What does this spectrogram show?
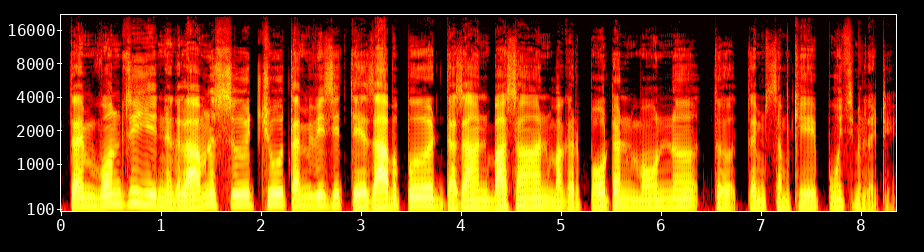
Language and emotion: Kashmiri, neutral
